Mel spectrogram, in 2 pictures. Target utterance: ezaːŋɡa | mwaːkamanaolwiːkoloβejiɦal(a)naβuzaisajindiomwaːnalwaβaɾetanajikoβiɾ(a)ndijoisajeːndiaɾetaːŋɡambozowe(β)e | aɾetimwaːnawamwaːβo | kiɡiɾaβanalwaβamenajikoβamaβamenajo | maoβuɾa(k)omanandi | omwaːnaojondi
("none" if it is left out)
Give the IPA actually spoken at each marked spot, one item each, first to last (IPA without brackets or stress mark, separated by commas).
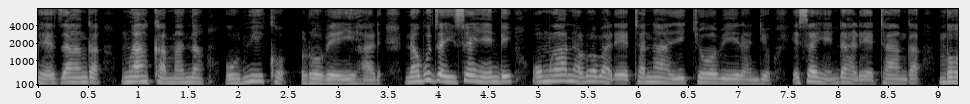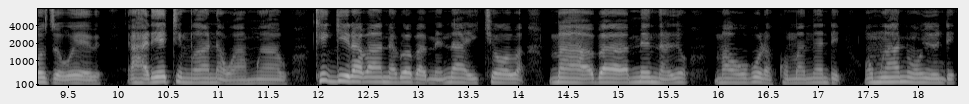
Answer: e, a, β, k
